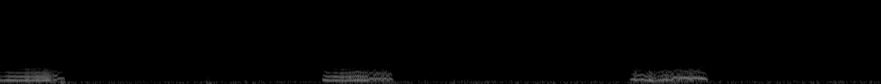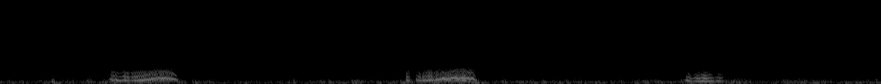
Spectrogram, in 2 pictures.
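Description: A Pembroke Welsh Corgi puppy snores in low, rumbling breaths roughly every three seconds.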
